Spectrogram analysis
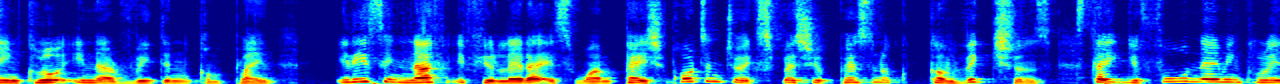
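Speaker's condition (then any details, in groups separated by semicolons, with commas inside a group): No condition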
